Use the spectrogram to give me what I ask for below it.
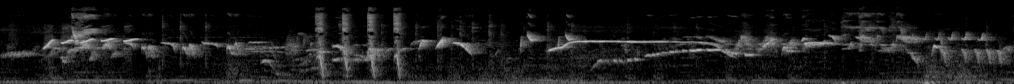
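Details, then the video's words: White-rumped shama in full breeding-season plumage, a caged contest bird, singing a varied song: sharp upslurred whistles, rich sliding notes around a long level whistle, and clicking chatter. "Kích chòe lửa bông hót đa diện"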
